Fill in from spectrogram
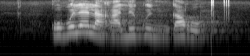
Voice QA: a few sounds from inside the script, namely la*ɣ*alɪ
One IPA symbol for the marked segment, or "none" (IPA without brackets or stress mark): ɣ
